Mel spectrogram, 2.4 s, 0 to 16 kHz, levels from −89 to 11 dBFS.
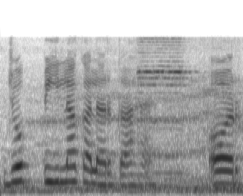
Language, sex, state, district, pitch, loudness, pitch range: Hindi, female, Maharashtra, Washim, 235 Hz, -15 LUFS, 195-270 Hz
